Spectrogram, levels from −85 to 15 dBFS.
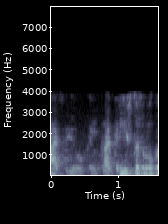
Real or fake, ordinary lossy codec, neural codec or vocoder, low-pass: real; AAC, 16 kbps; none; 7.2 kHz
